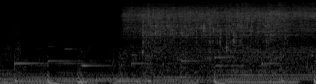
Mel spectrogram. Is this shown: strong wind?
no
